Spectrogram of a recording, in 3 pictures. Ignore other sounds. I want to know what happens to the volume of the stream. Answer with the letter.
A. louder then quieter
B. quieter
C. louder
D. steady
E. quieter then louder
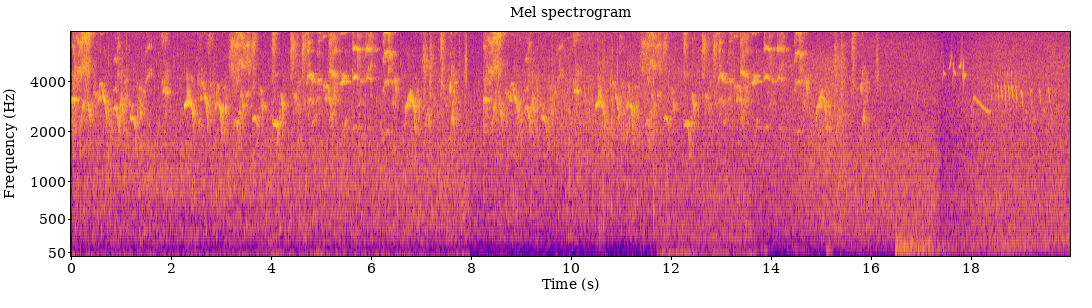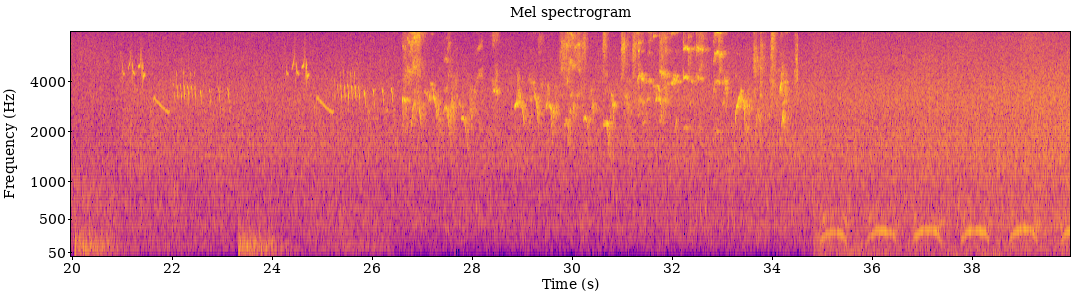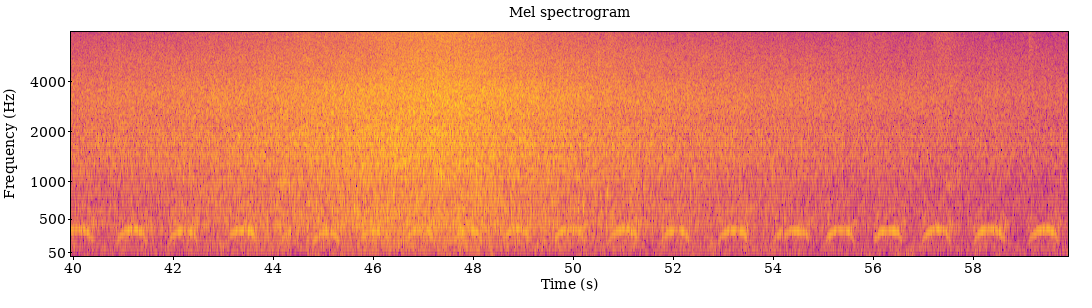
C.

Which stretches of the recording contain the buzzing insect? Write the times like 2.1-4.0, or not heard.
not heard.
